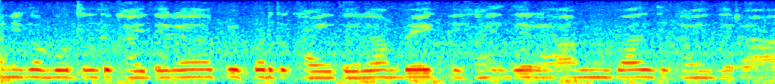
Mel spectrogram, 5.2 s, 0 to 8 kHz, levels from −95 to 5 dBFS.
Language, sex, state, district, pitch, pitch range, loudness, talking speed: Hindi, female, Himachal Pradesh, Shimla, 250 Hz, 235-260 Hz, -15 LUFS, 245 wpm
